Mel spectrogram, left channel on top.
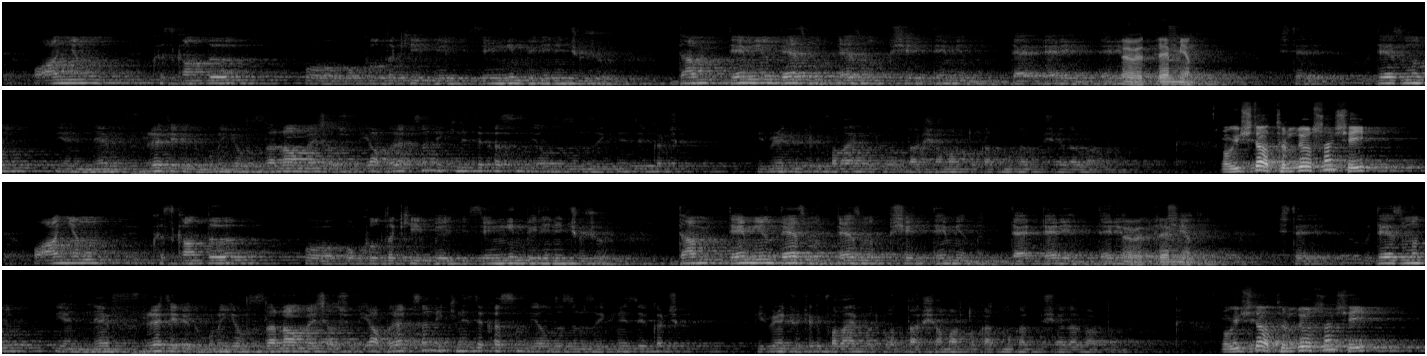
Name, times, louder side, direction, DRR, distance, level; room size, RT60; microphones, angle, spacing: voice 1, 0.0-2.4 3.0-12.0 12.4-14.2 14.8-21.0 21.8-25.3 26.1-26.8, right 1 dB, 30° right, 3 dB, 1.1 m, -39 dB
voice 2, 11.2-12.0 26.4-27.8, left 4 dB, 35° left, 11 dB, 0.4 m, -29 dB
15.5 x 8.3 x 4.0 m, 2.5 s
head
